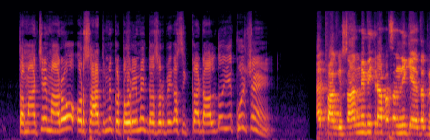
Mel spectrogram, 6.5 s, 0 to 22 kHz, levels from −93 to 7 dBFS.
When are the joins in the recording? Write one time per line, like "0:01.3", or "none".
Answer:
0:04.8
